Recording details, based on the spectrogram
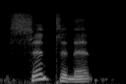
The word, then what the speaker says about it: sentient: Fisher sent sentient, sentient individuals who feel pain. How do you pronounce that? – Sentient. Sentient, sentient. – individuals who feel pain.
